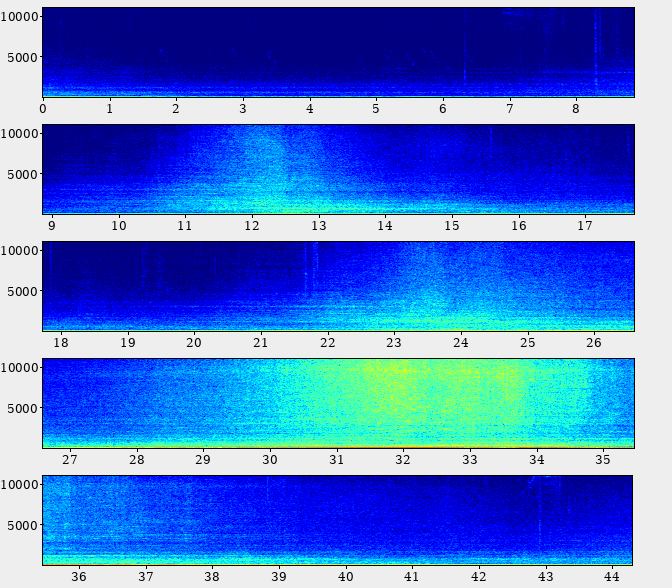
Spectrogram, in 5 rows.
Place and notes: Baħar iċ-Ċagħaq, In-Naxxar, Malta - traffic in manhole
landfill site, traffic heard in a manhole. the air is full of bad smell. waiting for the bus to escape.
(SD702, DPA4060)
